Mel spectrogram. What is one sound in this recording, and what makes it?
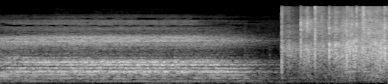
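A men's choir sings a held chord in an echoing hall.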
